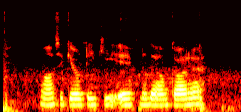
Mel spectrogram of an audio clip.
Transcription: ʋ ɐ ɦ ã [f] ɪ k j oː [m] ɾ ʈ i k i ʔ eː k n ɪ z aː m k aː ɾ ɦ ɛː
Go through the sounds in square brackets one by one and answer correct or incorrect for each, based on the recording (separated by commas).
incorrect, incorrect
